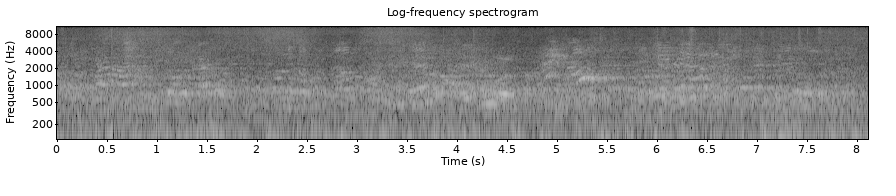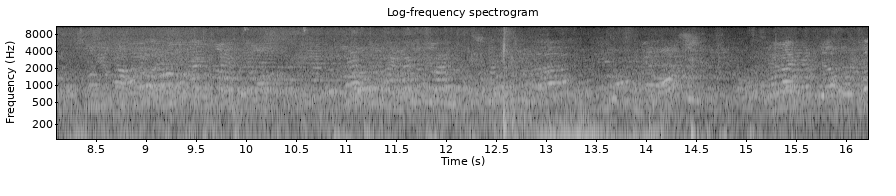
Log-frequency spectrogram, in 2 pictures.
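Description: Feet thud on soft gym mats.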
